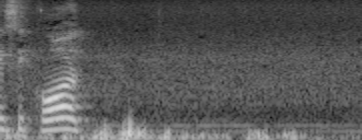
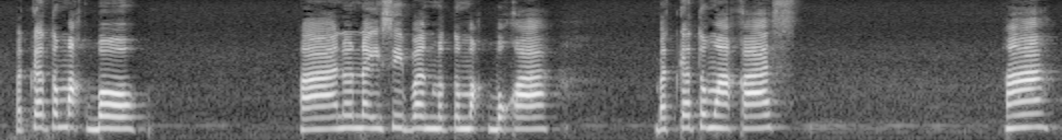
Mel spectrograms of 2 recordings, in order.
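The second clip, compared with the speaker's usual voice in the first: louder, higher pretend telling-off; mock scolding; 4 semitones higher, 8 dB louder than usual. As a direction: scold the runaway, hammed-up. Scolding pet who ran away. (pinapagalitan ang tumakbong alaga, kunwaring galit)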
